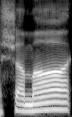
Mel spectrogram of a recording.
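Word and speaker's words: Shema: So, we get when we get to the great commandment, here is the shama in Hebrew. The shama in Hebrew, it's proper pronunciation, Shama Israel.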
